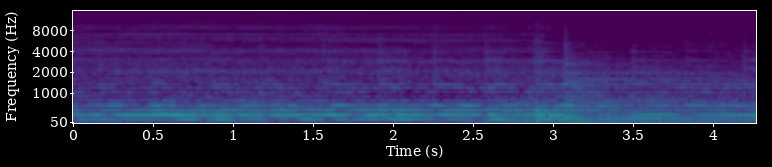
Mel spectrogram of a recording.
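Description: Live Kabyle folk accompaniment between sung lines: acoustic guitar with steadily held notes underneath, the harmony moving down to a new chord about three seconds in.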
